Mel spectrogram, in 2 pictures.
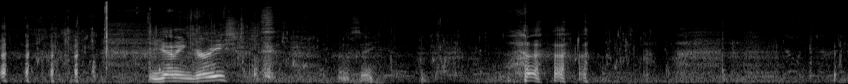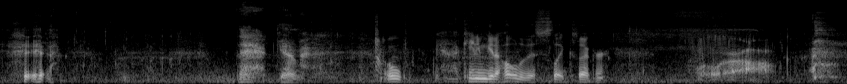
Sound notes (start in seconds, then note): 5.0 laughing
